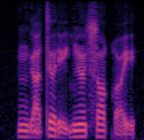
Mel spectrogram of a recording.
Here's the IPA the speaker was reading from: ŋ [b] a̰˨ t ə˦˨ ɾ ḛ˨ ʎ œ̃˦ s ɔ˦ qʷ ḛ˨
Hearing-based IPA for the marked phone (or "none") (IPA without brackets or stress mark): ɡ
